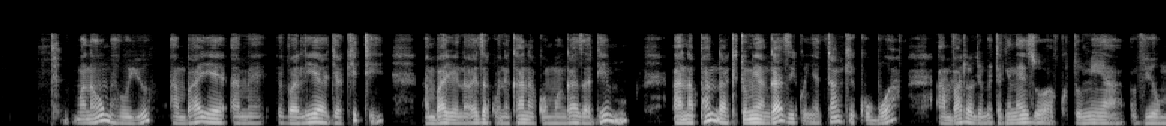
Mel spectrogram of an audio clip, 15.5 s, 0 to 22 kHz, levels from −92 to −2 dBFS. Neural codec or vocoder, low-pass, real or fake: none; 7.2 kHz; real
